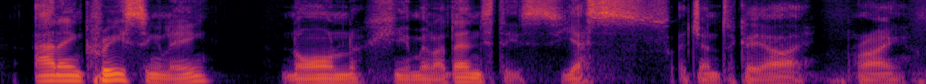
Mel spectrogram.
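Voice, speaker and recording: Lively intonation and a moderate pace mark this voice with a British accent. The sound is dry and close with no echo, on a very clean recording with a silent background. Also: man. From UK. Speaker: product marketing director, keynote speaker. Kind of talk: conference keynote. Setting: stage with audience. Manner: animated.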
